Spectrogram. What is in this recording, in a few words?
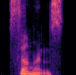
"summons", Indian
